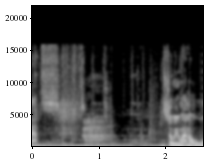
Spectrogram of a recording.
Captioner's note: gasps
